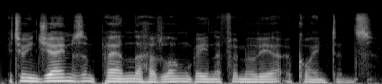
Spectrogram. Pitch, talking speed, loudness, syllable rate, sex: 125 Hz, 175 wpm, -18 LUFS, 5.3 syllables/s, male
